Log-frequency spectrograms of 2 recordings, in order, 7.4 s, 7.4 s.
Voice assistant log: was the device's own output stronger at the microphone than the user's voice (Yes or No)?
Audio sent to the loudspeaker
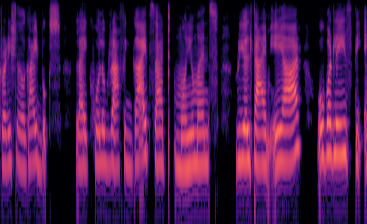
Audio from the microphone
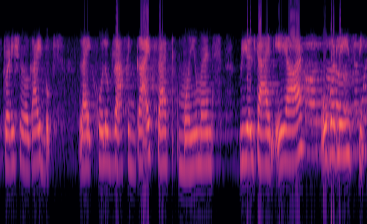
Yes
